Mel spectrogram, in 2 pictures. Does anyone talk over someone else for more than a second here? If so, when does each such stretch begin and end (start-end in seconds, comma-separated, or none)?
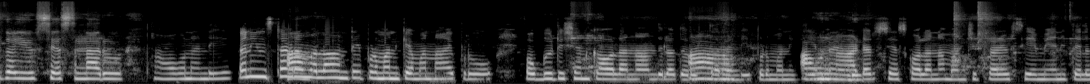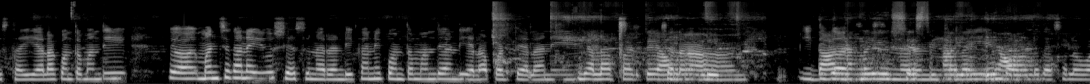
19.1-21.2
